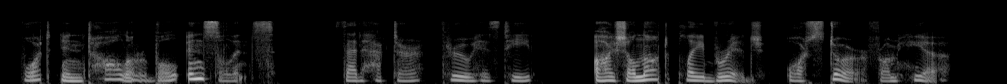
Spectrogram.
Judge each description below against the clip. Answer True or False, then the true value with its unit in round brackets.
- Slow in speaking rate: True (100 wpm)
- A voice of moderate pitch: True (175 Hz)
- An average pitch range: True (3.3 semitones)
